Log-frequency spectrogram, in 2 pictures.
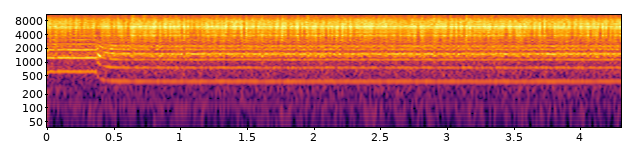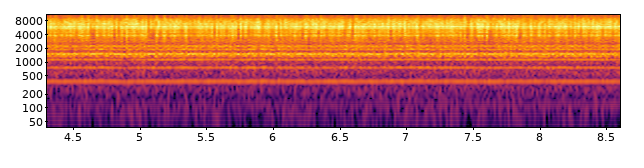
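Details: Steady buzzy tone dropping slightly in pitch then holding, from a 1967 Heathkit Electronic Projects Kit AM transmitter build; the noise persisted with the circuit disconnected, proving the bench power supply was producing the hum.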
